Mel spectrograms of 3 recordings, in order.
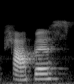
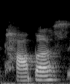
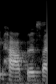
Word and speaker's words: Papas: Yeah, Lauren Papas, but you know, actually, I think you pronounce it Papas in Greek if you're Greek, or if you're Spanish, you usually say Papas, but I say Papas, I Americanize it.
